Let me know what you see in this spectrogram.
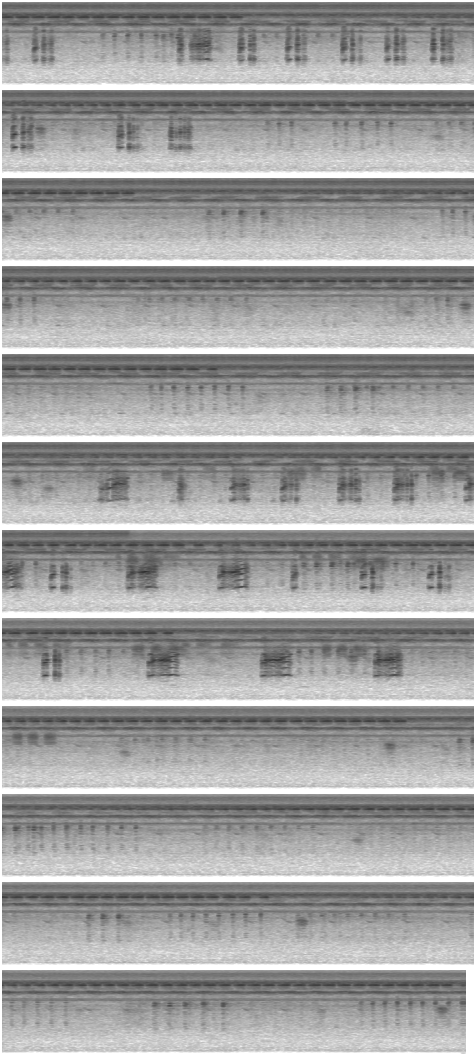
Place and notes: Ubud, Bali, Indonesia - Night frogs and crickets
